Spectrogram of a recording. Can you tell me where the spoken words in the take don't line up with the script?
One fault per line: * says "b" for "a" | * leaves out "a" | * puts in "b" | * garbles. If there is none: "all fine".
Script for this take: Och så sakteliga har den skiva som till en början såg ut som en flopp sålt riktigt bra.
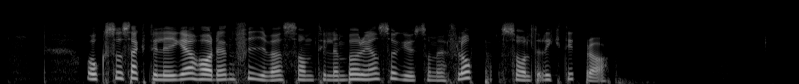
all fine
